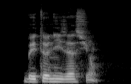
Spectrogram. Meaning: synonym of bétonnage
- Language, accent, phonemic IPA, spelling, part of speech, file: French, France, /be.tɔ.ni.za.sjɔ̃/, bétonnisation, noun, LL-Q150 (fra)-bétonnisation.wav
